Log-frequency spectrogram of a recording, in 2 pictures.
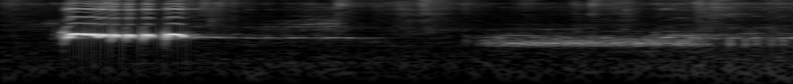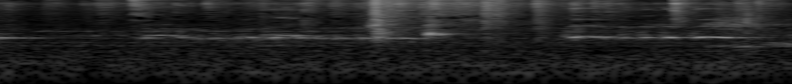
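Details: Local zebra dove, a loud singer used to entice other doves to sing: one brief burst of rapid staccato coos at the start, then softer, blurred murmuring tones in the background.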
